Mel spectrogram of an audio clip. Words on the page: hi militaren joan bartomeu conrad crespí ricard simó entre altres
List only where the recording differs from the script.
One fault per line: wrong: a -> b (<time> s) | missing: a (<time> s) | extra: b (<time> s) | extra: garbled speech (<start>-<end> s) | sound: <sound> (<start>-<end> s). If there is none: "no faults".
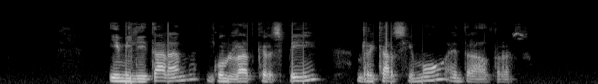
missing: joan bartomeu (1.9 s)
